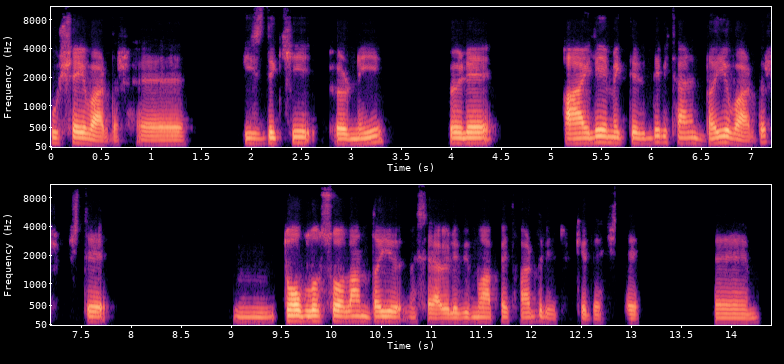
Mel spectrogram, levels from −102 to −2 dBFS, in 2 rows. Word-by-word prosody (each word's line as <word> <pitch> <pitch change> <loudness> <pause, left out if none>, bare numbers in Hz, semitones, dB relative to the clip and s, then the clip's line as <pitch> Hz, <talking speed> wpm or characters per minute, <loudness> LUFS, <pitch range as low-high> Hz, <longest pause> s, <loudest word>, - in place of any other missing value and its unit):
bu 125 -2 -2
şey 125 -3 +3
vardır, 90 -2 +1
eee, 100 -1 -1 0.6
bizdeki 125 +3 0 0.3
örneği 115 +4 +1 0.7
böyle 125 0 +4 0.7
aile 120 +4 +5
yemeklerinde 130 -1 +1
bir 140 - -6
tane 125 -4 -3
dayı 130 +3 +3
vardır, 95 -4 -1
işte 115 -1 -2 1.3
ımm, 110 -1 -7
Doblo'su 125 0 +6
olan 120 -1 +2
dayı 115 0 +3
mesela 105 -2 -3
öyle 105 0 -1
bir 105 - -4
muhabbet 110 0 -4
vardır 110 +2 -4
ya 100 - -9
Türkiye'de 90 0 -10
işte, 95 -1 -8 0.8
emm, 100 -1 -4
115 Hz, 110 wpm, -23 LUFS, 105-125 Hz, 1.3 s, Doblo'su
